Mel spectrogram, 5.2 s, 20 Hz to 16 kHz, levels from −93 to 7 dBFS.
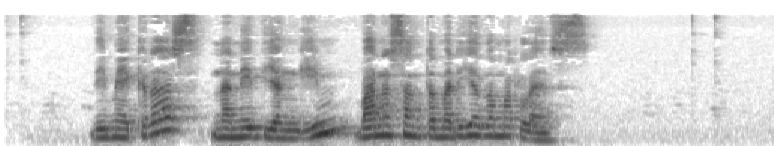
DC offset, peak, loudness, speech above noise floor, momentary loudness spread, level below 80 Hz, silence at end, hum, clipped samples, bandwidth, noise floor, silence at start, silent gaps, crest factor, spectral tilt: under 0.1%; -6 dBFS; -23 LUFS; 43 dB; 7 LU; -66 dBFS; 1.25 s; 60 Hz at -50 dBFS; under 0.1%; 12 kHz; -65 dBFS; 0.6 s; none; 20 dB; -4 dB/octave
